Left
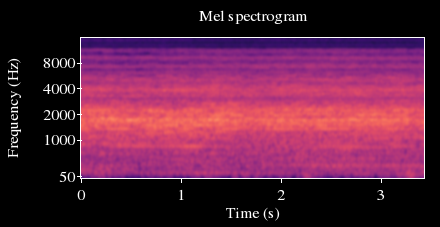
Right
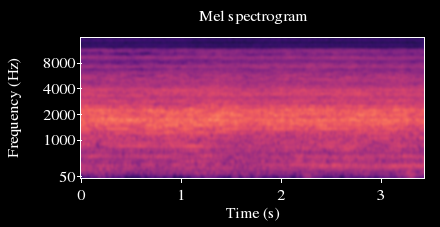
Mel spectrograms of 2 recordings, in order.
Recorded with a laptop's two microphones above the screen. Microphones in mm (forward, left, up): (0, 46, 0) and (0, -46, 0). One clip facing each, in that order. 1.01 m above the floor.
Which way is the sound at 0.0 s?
15° left (ahead or behind).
